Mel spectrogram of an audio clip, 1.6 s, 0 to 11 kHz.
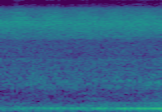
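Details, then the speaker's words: Early-2000s Buick driving on the highway: a steady low torque-dependent moan that stops off the throttle, louder as the engine pulls; a bad motor mount lets the engine twist and ground the exhaust against the body, mistaken for a wheel bearing. "the moaning noise is because your engine is twisting and grounding the exhaust up against the car it makes a horrible noise"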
